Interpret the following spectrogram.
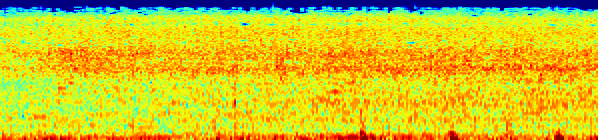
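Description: Bell peppers and other vegetables frying in a hot wok, a steady sizzle as sweet chili sauce is poured in and stirred.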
